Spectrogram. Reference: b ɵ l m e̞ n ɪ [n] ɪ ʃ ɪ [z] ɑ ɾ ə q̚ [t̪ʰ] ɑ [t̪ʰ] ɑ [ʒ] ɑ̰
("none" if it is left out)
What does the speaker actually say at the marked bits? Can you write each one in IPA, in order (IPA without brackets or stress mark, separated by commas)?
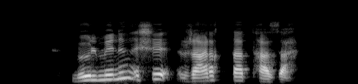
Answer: ŋ, ʒ, t̪, t̪ʰ, z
